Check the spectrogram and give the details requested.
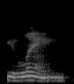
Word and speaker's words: Elaine: If I didn't know better, I'd swear Elaine rhymes with pain.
